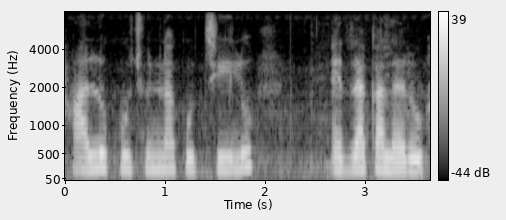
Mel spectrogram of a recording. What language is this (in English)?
Telugu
